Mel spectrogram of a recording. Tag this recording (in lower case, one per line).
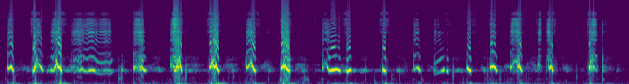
domestic animals
dog
animal
bark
